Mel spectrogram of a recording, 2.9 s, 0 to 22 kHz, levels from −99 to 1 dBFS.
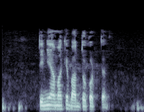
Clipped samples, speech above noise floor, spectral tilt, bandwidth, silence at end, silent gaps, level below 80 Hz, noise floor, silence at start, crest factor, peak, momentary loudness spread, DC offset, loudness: under 0.1%; 22 dB; -6 dB/octave; 7.6 kHz; 0 s; none; -54 dBFS; -39 dBFS; 0.05 s; 18 dB; -2 dBFS; 22 LU; under 0.1%; -18 LUFS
